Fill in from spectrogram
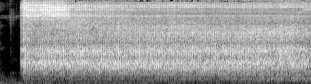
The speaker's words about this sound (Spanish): asómate un momentico para que me escuche este motor, que es que no, no sé qué tendrá, escúchalo a ver.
